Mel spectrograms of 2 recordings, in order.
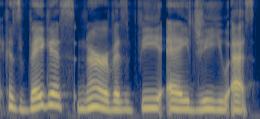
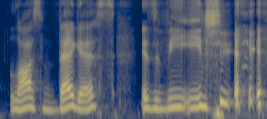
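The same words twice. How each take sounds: First: Vegas said VAY-gus, long a as in vague. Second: Vegas said VEH-gus, short e as in vet. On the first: Explaining her spelling to her co-host, VAY-gus, slow. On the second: Contrasting the city for her co-host, VEH-gus, slow. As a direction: say Vegas like VEH-gus, then spell it slowly. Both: Shown as a demonstration. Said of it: "That's why I say".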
